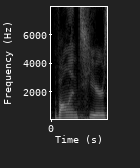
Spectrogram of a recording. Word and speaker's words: volunteer: The syllable stress is on the final syllable, which is not a regular syllable stress pattern in English.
